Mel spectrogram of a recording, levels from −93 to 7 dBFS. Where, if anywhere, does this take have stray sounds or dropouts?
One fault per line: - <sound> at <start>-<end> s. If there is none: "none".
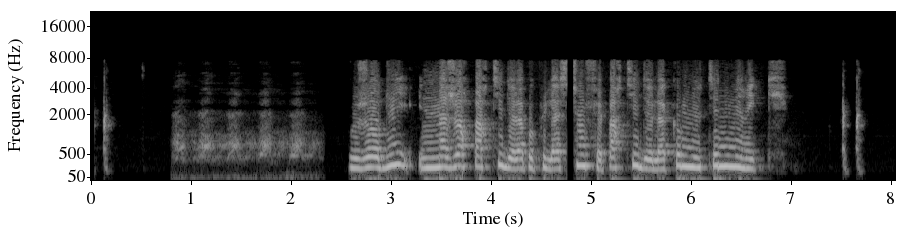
- bark at 0.8-2.3 s
- dropout at 4.8-4.8 s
